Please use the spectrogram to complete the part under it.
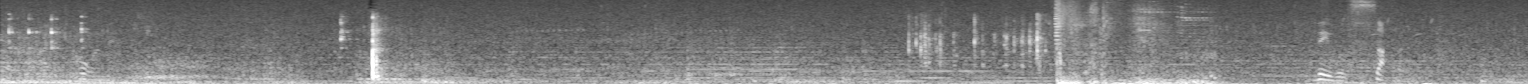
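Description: Electronic game sound effects chime and whoosh in short bursts.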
